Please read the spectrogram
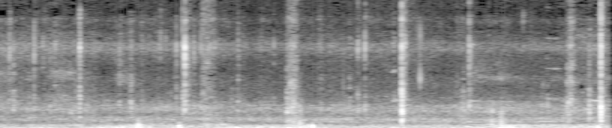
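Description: Footsteps and scattered sharp clicks on wooden boardwalk planks, about one click a second, over an uneven low rumble.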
